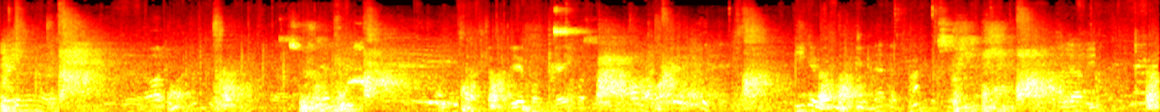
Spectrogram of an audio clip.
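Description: Cricket balls bouncing on the artificial pitch and striking bats in indoor practice nets: sharp knocks repeating every second or two in a large hall, with voices in the background.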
